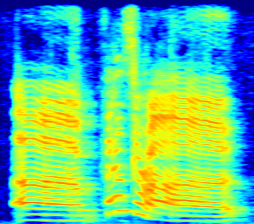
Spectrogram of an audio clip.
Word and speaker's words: Fezra: Fezra rhymes with Ezra.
